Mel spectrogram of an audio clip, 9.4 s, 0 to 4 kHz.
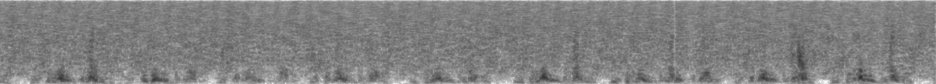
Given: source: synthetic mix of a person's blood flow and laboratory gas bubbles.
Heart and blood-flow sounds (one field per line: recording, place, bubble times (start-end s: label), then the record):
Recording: Doppler ultrasound of blood flow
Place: precordium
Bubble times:
7.99-8.11 s: bubbles
From the record:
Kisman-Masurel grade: 113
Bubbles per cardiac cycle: 1 to 2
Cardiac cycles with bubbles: 1 to 10%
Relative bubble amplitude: loud (0.450 to 0.775)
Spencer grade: 1 (occasional bubble signal discernible with the cardiac motion signal, with majority of cardiac periods free of bubbles)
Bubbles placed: only in the low amplitude regions of the cardiac cycle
